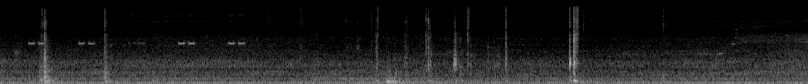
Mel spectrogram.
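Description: The Mazda CX-30's electronic chime beeping in short high pips about every half second for the first couple of seconds, followed by scattered sharp clicks of door and interior latches and a dull knock, the loudest click a little before six seconds in. A steady low hum runs underneath.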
